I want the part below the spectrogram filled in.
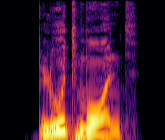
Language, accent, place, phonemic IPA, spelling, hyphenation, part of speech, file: German, Germany, Berlin, /ˈbluːtˌmoːnt/, Blutmond, Blut‧mond, noun, De-Blutmond.ogg
- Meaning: blood moon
